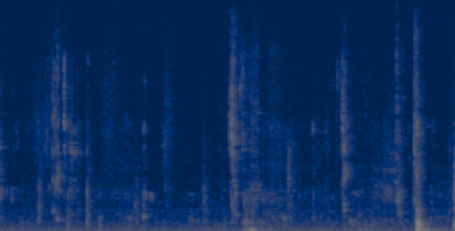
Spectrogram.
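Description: Close-miked chewing of smoked chicken meat: soft, wet mouth clicks and smacks, with one sharper snap near the end as fingers pick at the meat.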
